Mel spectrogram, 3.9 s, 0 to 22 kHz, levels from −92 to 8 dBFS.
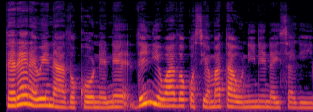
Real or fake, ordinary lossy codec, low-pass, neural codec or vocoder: real; none; none; none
